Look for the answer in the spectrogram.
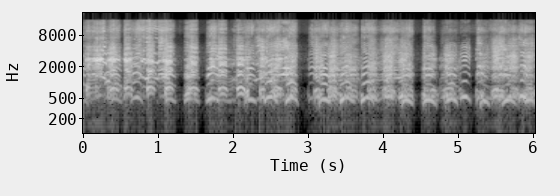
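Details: Guarding geese driving away potential enemies with loud aggressive chatter: repeated bursts of harsh honking from several birds, each burst a second or so long, separated by short silences.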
